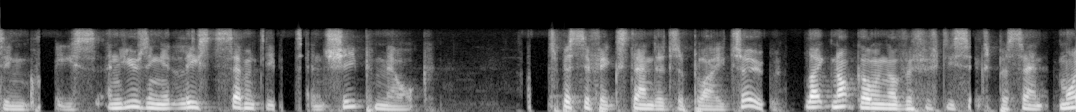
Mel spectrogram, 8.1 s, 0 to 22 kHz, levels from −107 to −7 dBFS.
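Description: Speech carried over clear AMR wideband (HD Voice) audio is broken by lost AMR speech frames at 0.29–0.45, 1.97–2.37, 3.91–4.18, 5.71–5.80 and 7.28–7.34 s. The decoder stretches the last good sound with falling gain, heard as brief warbles and fast fades to near silence and seen as flattened harmonics and a shrinking waveform.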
